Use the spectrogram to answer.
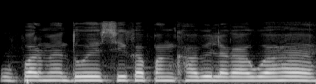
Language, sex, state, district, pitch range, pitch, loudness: Hindi, male, Jharkhand, Deoghar, 180-185 Hz, 185 Hz, -14 LUFS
